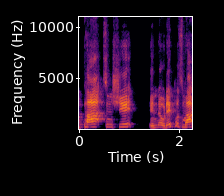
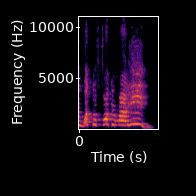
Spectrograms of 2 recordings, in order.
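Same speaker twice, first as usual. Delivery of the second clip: high, squeaky what the fuck; shocked disgust, retold; 11 semitones higher than usual. Retelling biting the pizza, high shocked squeal. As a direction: squeal it in horror at the taste. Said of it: "I say".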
